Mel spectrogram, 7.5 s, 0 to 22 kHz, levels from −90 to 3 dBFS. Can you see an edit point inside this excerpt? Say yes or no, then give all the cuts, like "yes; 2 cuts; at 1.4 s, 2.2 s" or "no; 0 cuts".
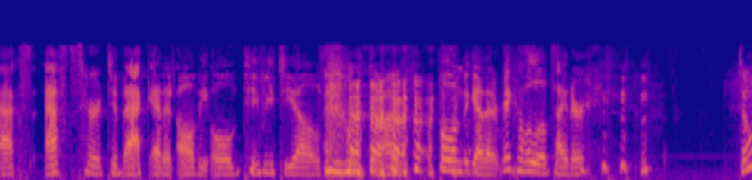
no; 0 cuts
